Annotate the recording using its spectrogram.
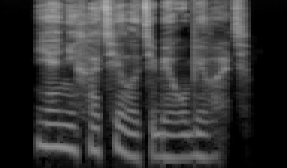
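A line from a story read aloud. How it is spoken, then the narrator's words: Sigh. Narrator (Russian): вздохнула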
